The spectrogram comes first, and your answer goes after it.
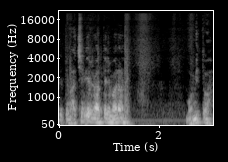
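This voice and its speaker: Somewhat breathy, with a dark, mellow tone, a man speaks at a medium pitch. His pace is moderate and his intonation lively. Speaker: meditation/spiritual channel host. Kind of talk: casual monologue. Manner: slightly slurred pronunciation.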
